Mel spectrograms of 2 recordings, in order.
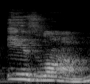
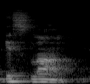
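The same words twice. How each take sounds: First: The middle consonant is a buzzing Z sound. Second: The middle consonant is a hissing S sound. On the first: The speaker calls it wrong. "I was just trolling you to be like" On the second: The speaker calls it right. "There's an S. It's not a Z"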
